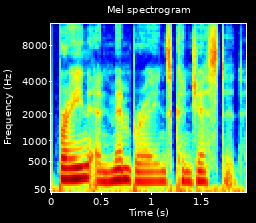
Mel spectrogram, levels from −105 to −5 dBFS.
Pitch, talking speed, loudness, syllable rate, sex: 165 Hz, 125 wpm, -16 LUFS, 4.4 syllables/s, female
